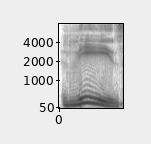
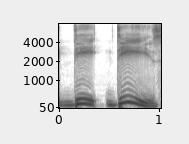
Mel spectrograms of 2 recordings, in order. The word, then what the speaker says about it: these: These. I don't want to hear anybody say D's. No, these. Hay que sacar la lengua.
